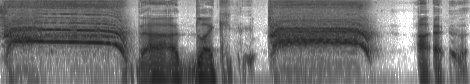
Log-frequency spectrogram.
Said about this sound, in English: Well, clearly you're screaming, but why would... Okay, that's a scream.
